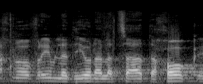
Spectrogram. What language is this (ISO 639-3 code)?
heb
